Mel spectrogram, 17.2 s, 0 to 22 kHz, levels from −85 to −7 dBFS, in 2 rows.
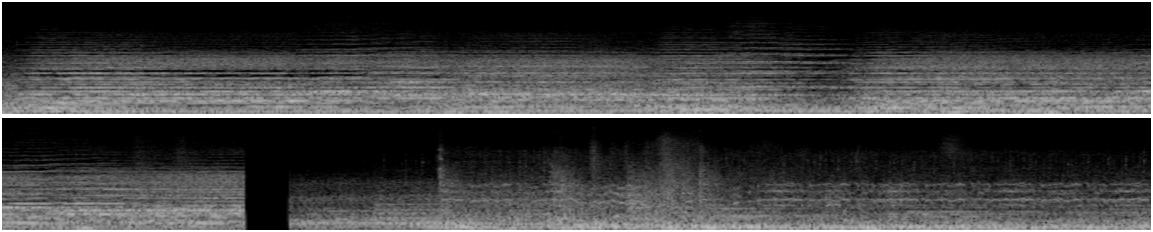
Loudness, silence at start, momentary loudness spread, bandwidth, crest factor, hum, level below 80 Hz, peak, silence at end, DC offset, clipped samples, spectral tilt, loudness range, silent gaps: -35 LUFS; 0 s; 6 LU; 16 kHz; 14 dB; none; -42 dBFS; -20 dBFS; 0 s; 0.2%; under 0.1%; -6.5 dB/octave; 4 LU; 10.46-10.75 s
